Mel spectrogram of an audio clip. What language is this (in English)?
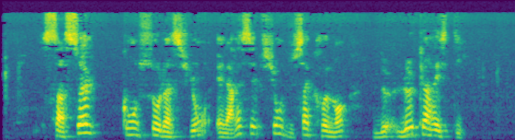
French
